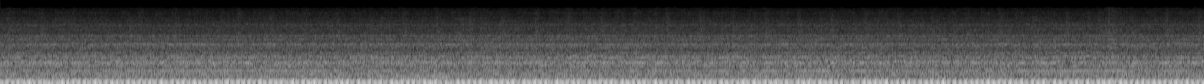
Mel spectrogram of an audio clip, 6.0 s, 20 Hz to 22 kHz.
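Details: OMC 4.3L V6 marine engine, started after charging the cranking battery; slow cranking was caused by a ~6 V drop across the jumper cable, not the starter: steady, even low rumble with no misses or knocks; normal idle.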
